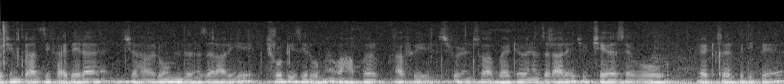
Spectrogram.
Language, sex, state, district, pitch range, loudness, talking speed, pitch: Hindi, male, Uttarakhand, Tehri Garhwal, 100-105 Hz, -13 LUFS, 275 wpm, 100 Hz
